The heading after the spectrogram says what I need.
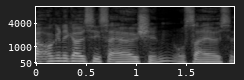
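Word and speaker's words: Saosin: Apparently, the official way to say it is Seosin. Seosin, yeah. Disagree. They themselves say it's Seosin.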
